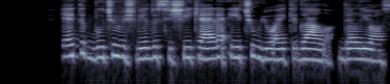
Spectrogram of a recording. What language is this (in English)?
Lithuanian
